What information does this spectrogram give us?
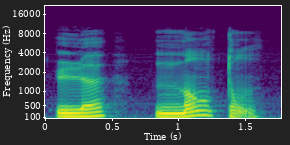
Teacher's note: So you get two nasal. The first one here, en, and then the second one here, on.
